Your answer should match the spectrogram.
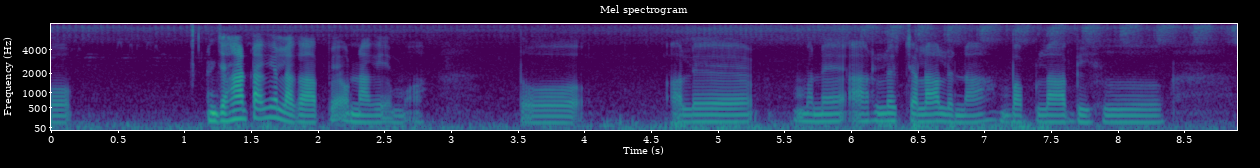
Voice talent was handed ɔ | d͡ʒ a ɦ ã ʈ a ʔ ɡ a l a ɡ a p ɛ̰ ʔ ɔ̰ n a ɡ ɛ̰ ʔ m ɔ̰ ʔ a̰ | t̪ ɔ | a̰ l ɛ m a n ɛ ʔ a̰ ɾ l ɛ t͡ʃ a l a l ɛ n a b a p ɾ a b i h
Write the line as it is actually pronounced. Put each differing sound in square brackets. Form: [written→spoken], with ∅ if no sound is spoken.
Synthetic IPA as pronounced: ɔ | d͡ʒ a ɦ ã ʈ a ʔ ɡ [a→ɛ] l a ɡ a p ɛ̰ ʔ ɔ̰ n a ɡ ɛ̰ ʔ m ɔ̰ ʔ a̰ | t̪ ɔ | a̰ l ɛ m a n ɛ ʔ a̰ ɾ l ɛ t͡ʃ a l a l ɛ n a b a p [ɾ→l] a b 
